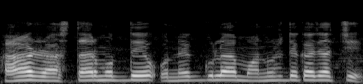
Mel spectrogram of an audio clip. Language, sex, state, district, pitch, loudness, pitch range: Bengali, male, Assam, Hailakandi, 195 Hz, -19 LUFS, 180-200 Hz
